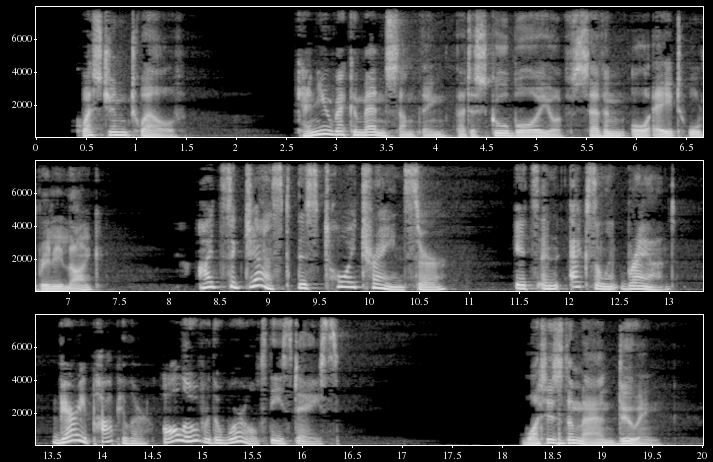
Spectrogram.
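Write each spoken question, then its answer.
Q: What is the man doing?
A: Shopping for a toy for a 7- or 8-year-old boy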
